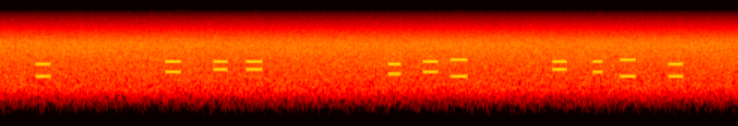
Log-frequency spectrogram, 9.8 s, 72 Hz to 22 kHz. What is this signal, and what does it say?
DTMF, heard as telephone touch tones, dialled by hand, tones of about 150 ms, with radio hiss and a squelch burst at the end. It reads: 1 800 483 0831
